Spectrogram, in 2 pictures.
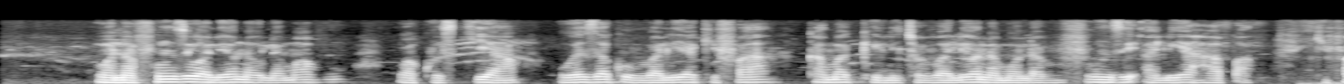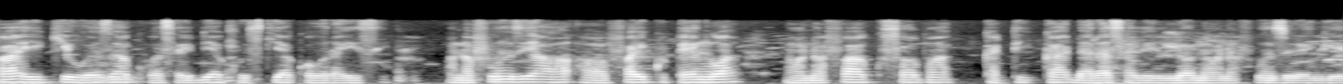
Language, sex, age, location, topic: Swahili, male, 25-35, Nairobi, education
